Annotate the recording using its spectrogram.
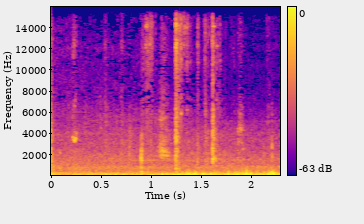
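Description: Mitsubishi Lancer's engine idling steadily, with a few light clicks in the second half.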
